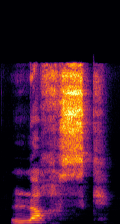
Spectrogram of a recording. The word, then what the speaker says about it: lorsque: suivi d'un nom lorsque ici évidemment vous prononcez le S lorsque lorsque est toujours suivi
